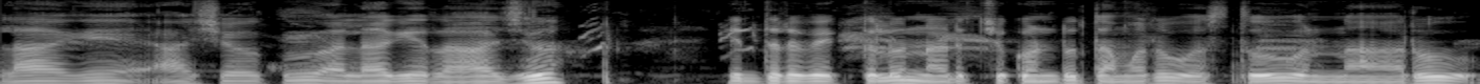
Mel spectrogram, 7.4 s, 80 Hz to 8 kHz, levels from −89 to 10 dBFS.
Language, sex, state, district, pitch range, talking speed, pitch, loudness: Telugu, male, Andhra Pradesh, Sri Satya Sai, 90-105 Hz, 80 wpm, 100 Hz, -18 LUFS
